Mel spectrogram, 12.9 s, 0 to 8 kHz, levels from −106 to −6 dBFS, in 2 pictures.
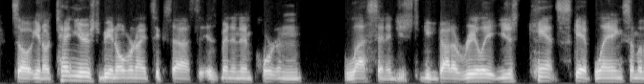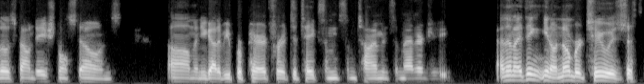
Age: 20-39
